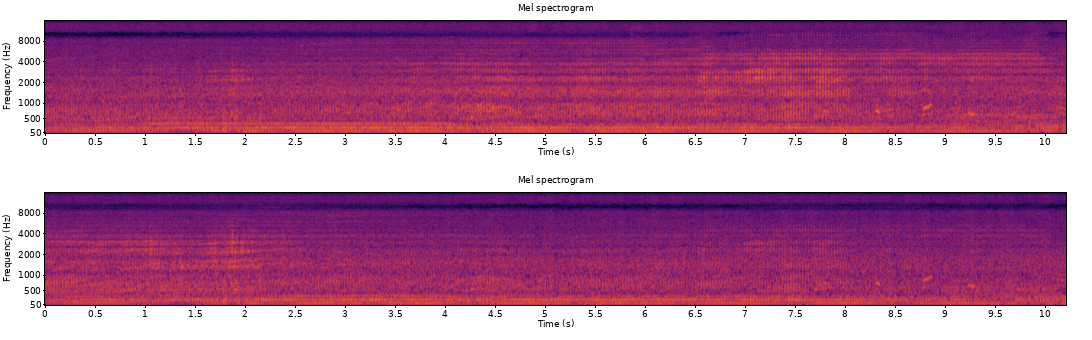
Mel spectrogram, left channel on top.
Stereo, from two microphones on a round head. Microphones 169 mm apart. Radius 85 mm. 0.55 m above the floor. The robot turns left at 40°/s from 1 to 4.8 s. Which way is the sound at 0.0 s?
100° right.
